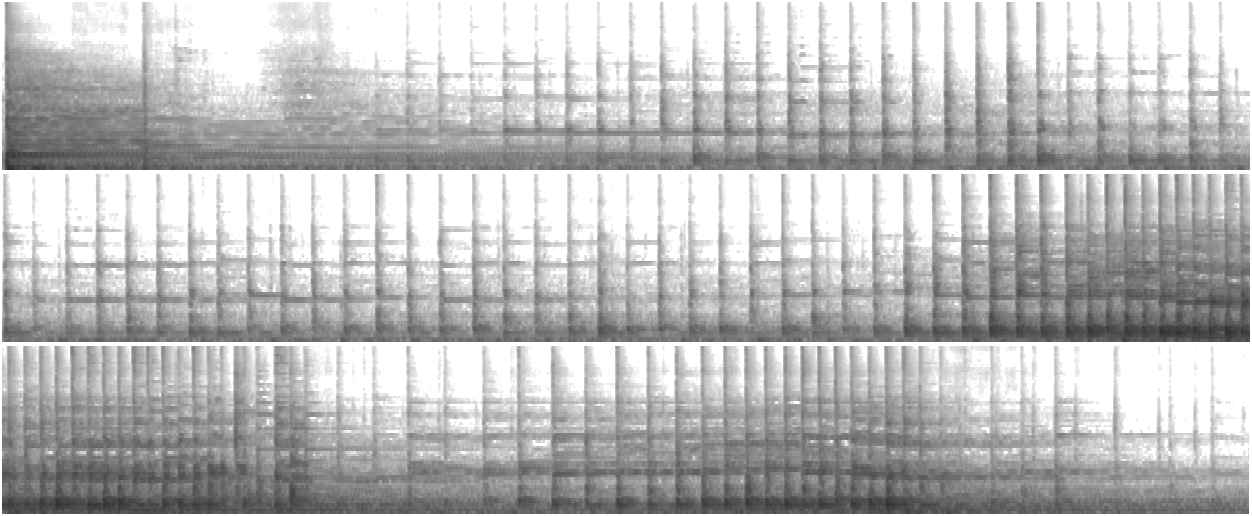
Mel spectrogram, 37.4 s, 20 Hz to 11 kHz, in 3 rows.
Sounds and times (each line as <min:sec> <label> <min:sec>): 0:00.0 old bare piano soundboard manipulated in various ways 0:09.2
